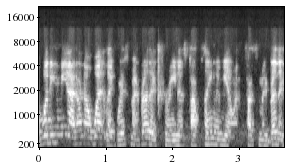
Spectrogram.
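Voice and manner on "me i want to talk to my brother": ordinary talk, nothing marked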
